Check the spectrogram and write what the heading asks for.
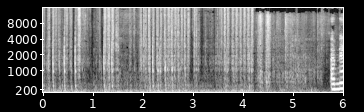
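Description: Fork and knife sawing through a glazed doughnut and scraping against its cardboard box, a quick run of irregular scratches that stops about four seconds in.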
